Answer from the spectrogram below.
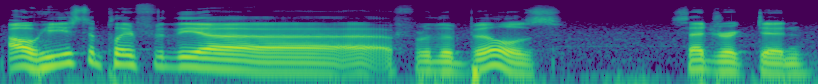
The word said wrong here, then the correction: Shedrick: Shedrick. – Mm-hmm. Am I saying it wrong? – Yeah, you're saying Cedric. It's Shedrick. – Shedrick. – Like Shed and then Rick.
